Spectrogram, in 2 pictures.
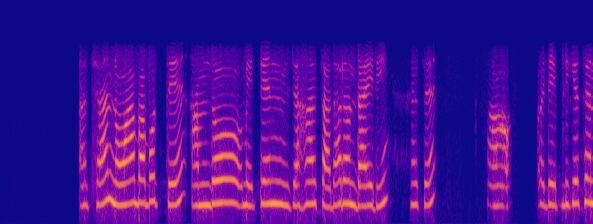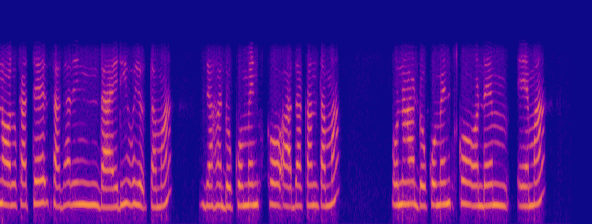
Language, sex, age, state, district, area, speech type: Santali, female, 18-30, West Bengal, Bankura, rural, conversation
